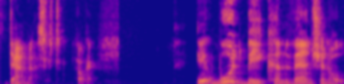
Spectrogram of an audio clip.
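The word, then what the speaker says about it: damask'd: into fancy cloth if it had been spelled by the way with an e d and said an apostrophe D that would be Damus Kidd but the apostrophe tells us that that's just two syllables damn asked ok it would be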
